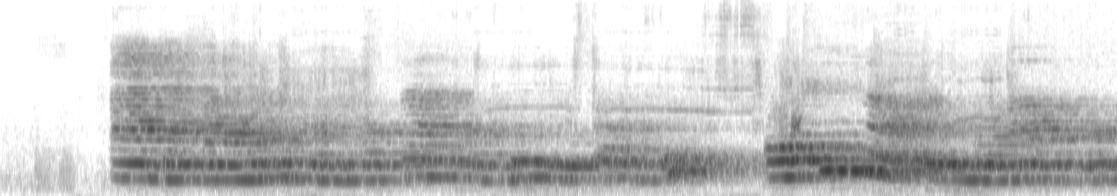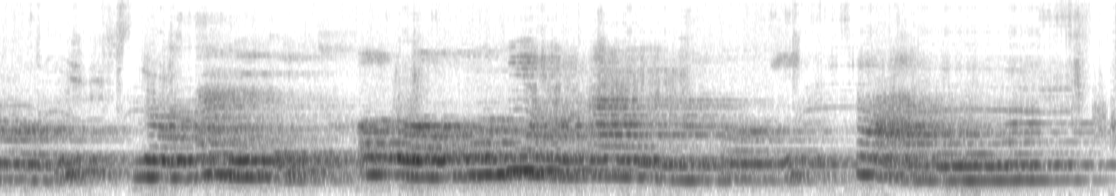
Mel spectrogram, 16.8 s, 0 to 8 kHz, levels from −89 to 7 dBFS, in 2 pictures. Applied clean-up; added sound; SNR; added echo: neural separator model SepFormer DNS4.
